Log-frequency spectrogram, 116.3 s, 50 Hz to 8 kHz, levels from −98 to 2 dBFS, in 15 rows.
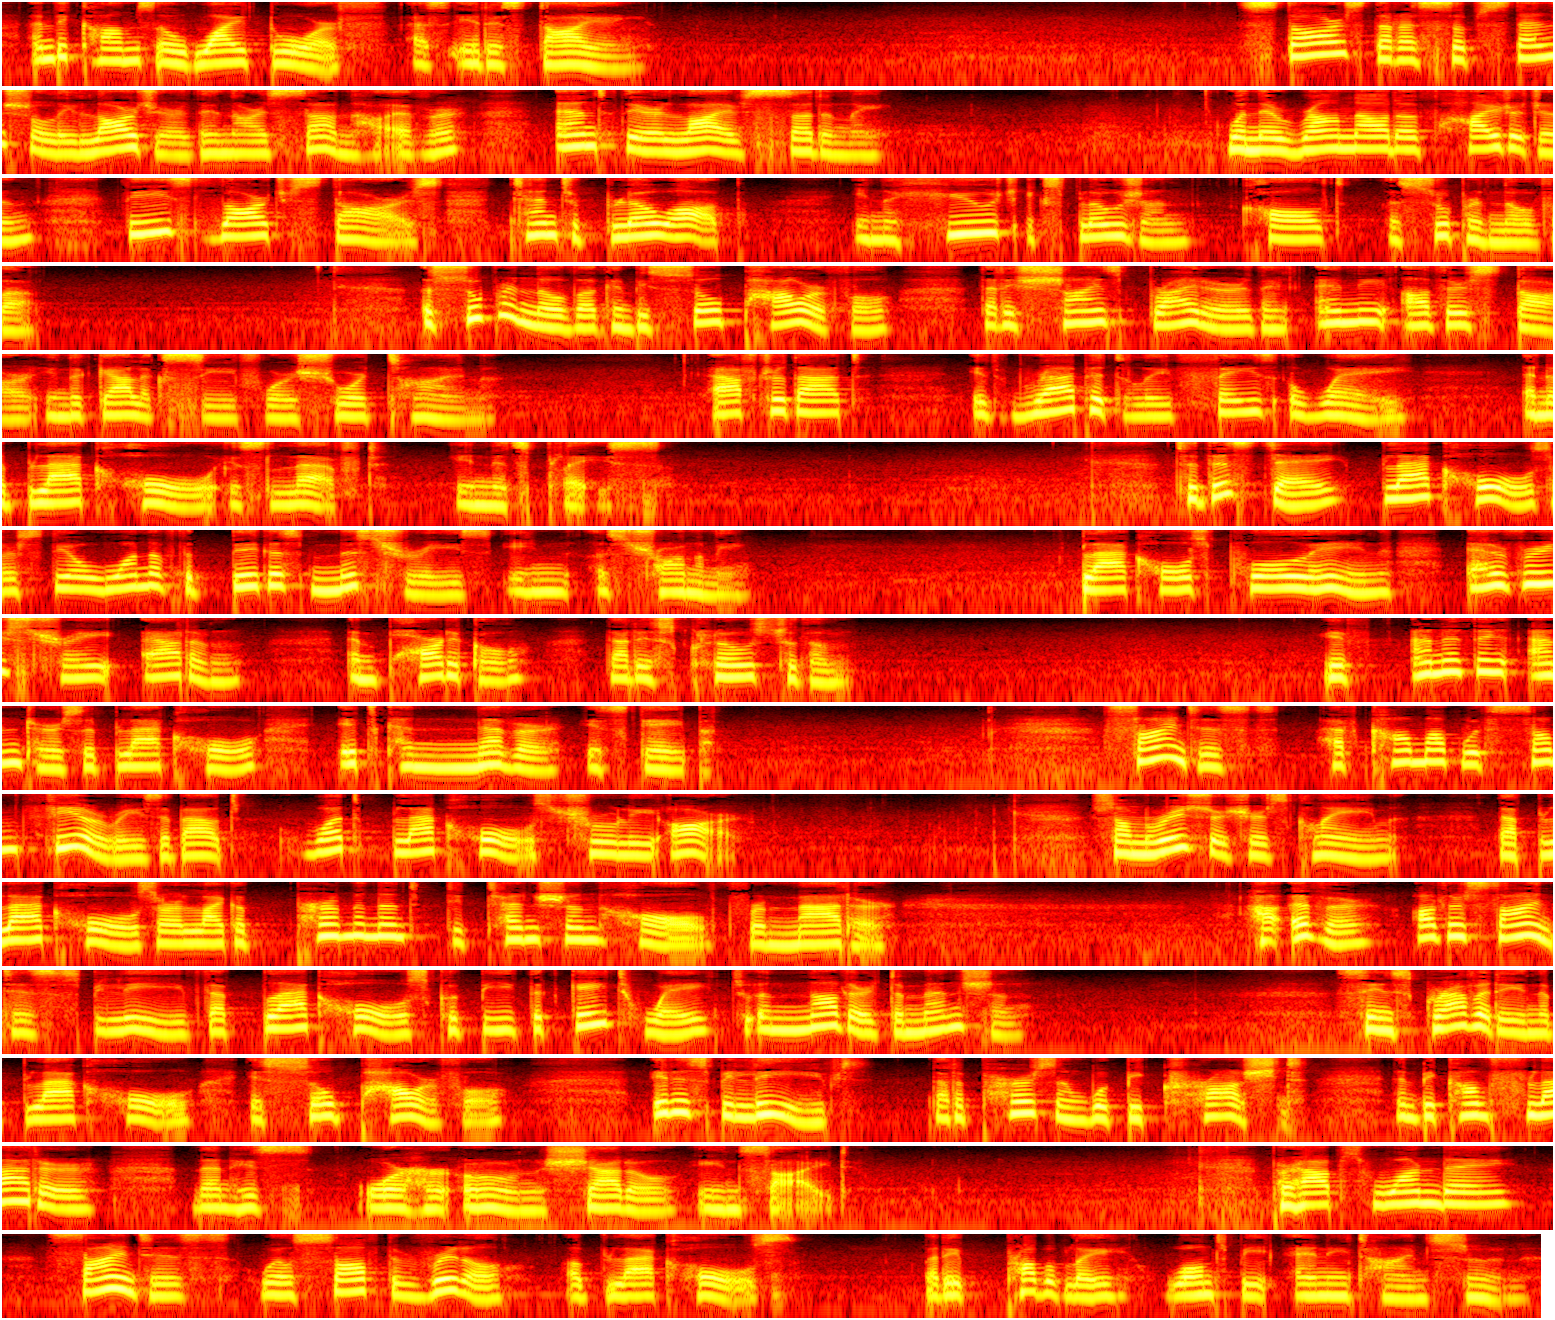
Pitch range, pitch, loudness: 190-245 Hz, 215 Hz, -16 LUFS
